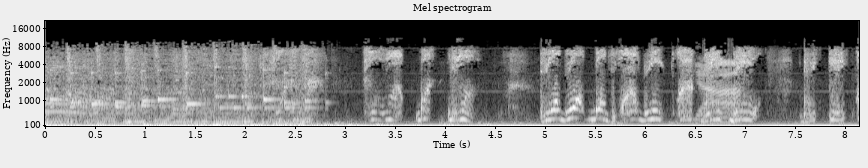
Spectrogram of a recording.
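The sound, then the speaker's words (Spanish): A contestant at a Sunday imitation festival, Animal Print edition, imitates Donald Duck's voice, sounding distressed, producing a rapid series of raspy, nasal quacking bursts at a steady loud level, following a few seconds of dense, noisy background sound. “Parece que este pato Donald está angustiado.”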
